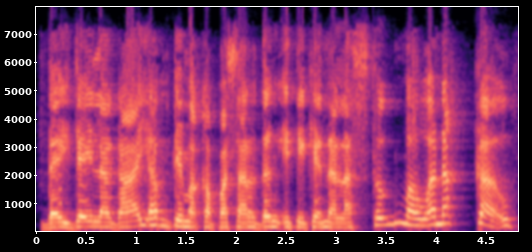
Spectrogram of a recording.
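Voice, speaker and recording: A woman's voice: fairly low pitch, lively intonation, measured pace, fairly bright tone. A woman with an Ilocano Filipino accent playing a startled, scolding mother in a comedy radio drama. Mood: concerned, scolding. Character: startled, scolding mother of a wayward grown son.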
